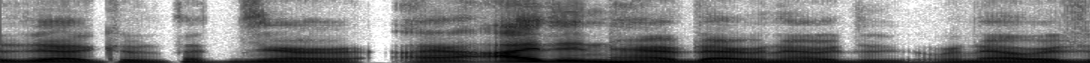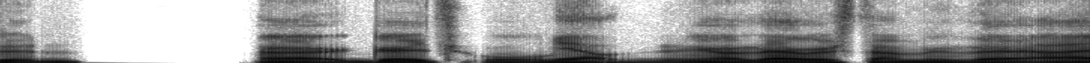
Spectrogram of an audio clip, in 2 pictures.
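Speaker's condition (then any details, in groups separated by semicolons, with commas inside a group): Cerebral palsy; caused by stroke at birth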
